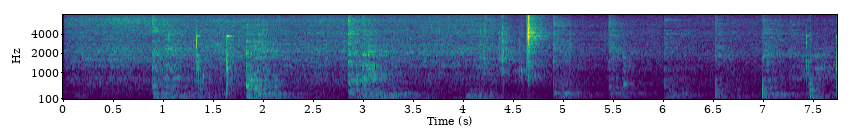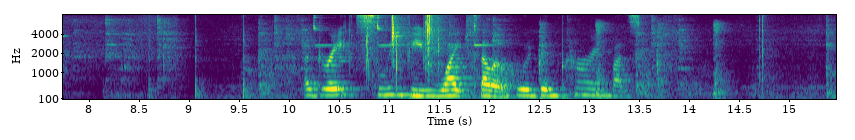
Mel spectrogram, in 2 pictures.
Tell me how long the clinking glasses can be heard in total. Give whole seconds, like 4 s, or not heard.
3 s.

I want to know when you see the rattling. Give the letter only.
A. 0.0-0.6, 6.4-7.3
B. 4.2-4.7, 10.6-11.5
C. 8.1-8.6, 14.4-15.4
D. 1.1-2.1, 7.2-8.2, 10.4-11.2
B.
